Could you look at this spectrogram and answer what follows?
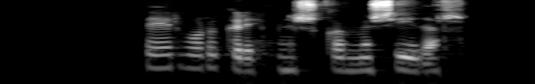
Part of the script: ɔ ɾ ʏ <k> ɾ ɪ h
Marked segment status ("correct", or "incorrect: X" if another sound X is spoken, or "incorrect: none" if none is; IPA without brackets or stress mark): correct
